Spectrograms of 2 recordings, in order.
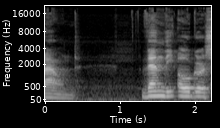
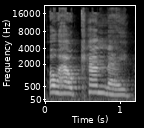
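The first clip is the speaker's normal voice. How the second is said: tearful; 11 semitones higher than usual. A narrator's reading. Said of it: "tears streaming down her cheeks".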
